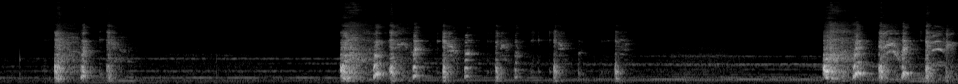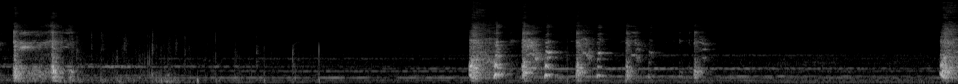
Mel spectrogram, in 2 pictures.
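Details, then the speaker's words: Four bouts of rapid, forceful coughs with quiet room noise and faint tones between, during a Cleansing-Healing Coughing Technique demo with no touch or pressure points. "I feel another cough coming. I can feel it."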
